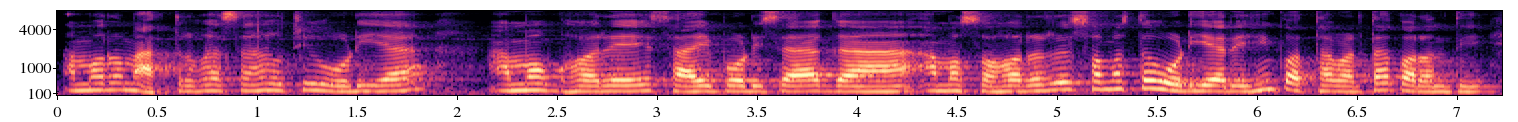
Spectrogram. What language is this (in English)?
Odia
